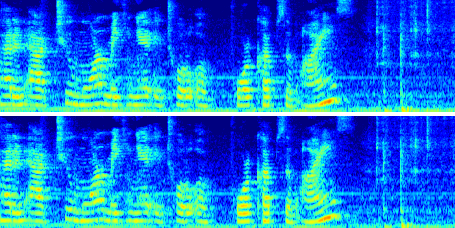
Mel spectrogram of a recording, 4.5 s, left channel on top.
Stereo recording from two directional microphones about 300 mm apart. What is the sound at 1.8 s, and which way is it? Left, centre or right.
A woman's voice, right.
